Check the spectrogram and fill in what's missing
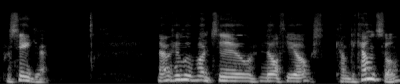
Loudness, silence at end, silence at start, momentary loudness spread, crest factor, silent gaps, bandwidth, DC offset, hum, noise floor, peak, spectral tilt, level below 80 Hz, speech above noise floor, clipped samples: -23 LUFS; 0 s; 0.05 s; 12 LU; 18 dB; none; 12.5 kHz; under 0.1%; none; -65 dBFS; -6 dBFS; -6 dB/octave; -66 dBFS; 42 dB; under 0.1%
